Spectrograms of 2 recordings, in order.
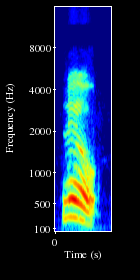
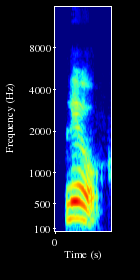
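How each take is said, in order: The two takes are said the same way.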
